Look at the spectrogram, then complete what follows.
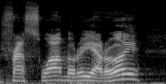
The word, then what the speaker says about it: François-Marie Arouet: François-Marie Arouet, I believe is how the French would pronounce it, 1694, born late in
